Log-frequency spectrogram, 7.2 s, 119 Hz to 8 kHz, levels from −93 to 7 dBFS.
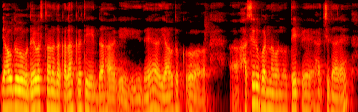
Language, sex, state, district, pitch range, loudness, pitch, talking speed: Kannada, male, Karnataka, Dakshina Kannada, 110-135 Hz, -29 LUFS, 125 Hz, 90 wpm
